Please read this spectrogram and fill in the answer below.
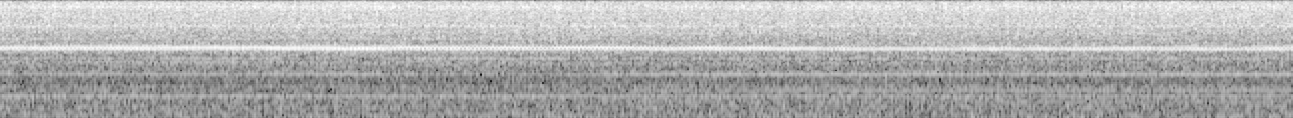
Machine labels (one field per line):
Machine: pump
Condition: normal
